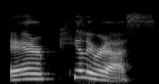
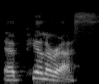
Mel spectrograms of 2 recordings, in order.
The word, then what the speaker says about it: arpilleras: try to pronounce it the two L's make a you sound so it's a dirty your air it air pillar s a pillar s I think it's how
